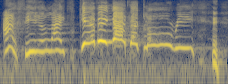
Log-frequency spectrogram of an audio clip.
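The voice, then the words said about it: High-pitched imitation of a mother. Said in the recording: “Y'all know my mother's high voice.”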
